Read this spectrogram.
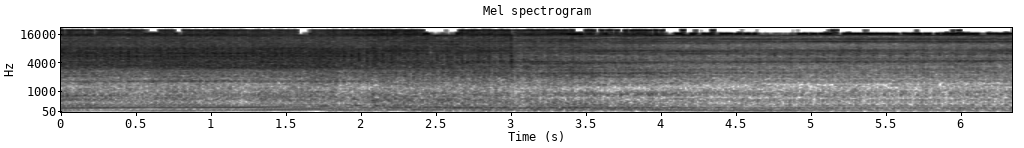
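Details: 1972 MGB with SU HIF44 carburetors, after an oil change and lowering the idle from 1400 rpm: the engine note eases down and settles into a steady, smooth idle around 1000 rpm with no misses or knocks; normal idle.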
